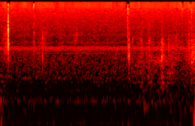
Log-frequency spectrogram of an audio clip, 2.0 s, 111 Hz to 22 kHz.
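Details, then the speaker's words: Synchronous 120VAC gear motor from an animated Cutty Sark ship display: sharp, irregular clicks over faint hum as the clutch ring slips under strain instead of turning with the motor. "when it pushes on that gear it puts too much strain on the motor and then it just slips to the this turns but this doesn't enhance the clicking sound that's what the clicking sound is from"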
